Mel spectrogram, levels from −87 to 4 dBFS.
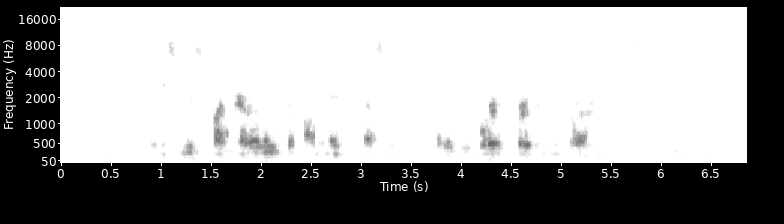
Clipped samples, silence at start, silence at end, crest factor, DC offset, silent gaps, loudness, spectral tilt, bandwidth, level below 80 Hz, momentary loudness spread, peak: under 0.1%; 1.1 s; 1.6 s; 22 dB; under 0.1%; 1.44-1.48 s, 3.43-3.47 s, 3.56-3.69 s, 4.47-4.55 s; -47 LUFS; -4.5 dB/octave; 8.4 kHz; under -90 dBFS; 17 LU; -28 dBFS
